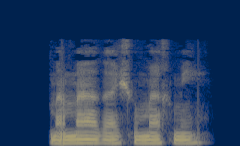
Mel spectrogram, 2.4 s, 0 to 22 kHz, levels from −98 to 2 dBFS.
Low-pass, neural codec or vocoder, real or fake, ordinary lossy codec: 7.2 kHz; none; real; MP3, 32 kbps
